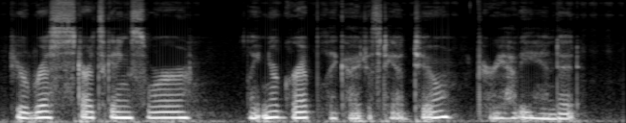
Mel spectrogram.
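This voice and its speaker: A woman's calm, dark, mellow voice, fairly low in pitch and somewhat breathy, with monotone, flat intonation at a moderate pace. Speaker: art tutorial creator. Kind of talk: tutorial. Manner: soft-spoken.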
